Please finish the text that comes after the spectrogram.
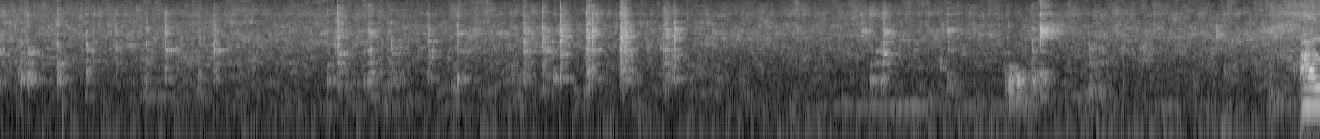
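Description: Meat and potatoes are stirred in a pot with garlic, tomato and spice paste during Assamese broiler chicken cooking, producing a steady run of soft scraping and sloshing strokes with a faint sizzle underneath, close and moderately loud.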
